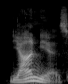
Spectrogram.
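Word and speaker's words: Yañez: mispronouncing yeah there's a there's a teal day over the end it's supposed to be Yan yanes okay I'll have to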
